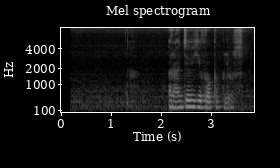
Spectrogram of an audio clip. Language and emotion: Russian, neutral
